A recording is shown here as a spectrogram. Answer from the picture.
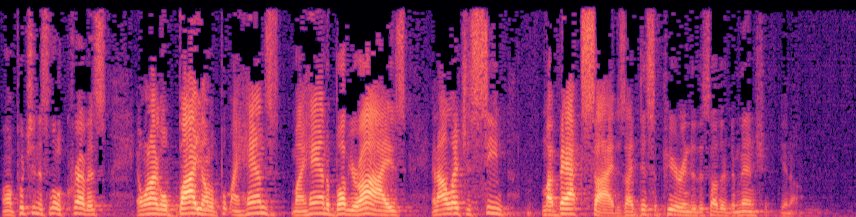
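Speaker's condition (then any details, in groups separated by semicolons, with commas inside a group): No condition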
